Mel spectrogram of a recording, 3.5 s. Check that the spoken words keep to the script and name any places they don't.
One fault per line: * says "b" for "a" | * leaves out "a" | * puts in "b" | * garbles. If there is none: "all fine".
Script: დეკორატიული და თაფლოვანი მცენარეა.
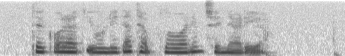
all fine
